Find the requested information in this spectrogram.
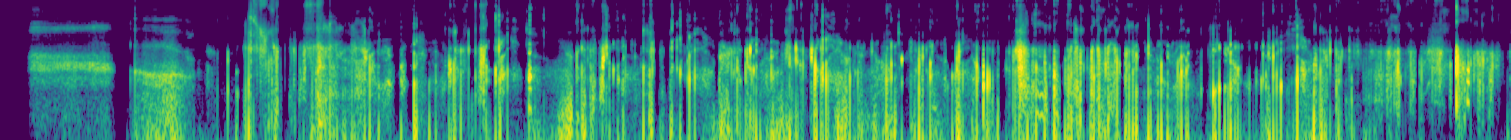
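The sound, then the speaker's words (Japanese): Close ASMR mouth sounds of nibbling and chewing on an ear: many wet clicks, smacks and soft crunchy bites in a dense, irregular stream after a brief breathy voiced sigh. “こちらのお耳もいただきますね。”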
